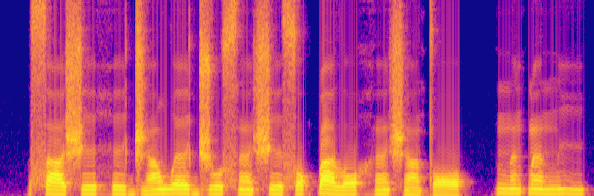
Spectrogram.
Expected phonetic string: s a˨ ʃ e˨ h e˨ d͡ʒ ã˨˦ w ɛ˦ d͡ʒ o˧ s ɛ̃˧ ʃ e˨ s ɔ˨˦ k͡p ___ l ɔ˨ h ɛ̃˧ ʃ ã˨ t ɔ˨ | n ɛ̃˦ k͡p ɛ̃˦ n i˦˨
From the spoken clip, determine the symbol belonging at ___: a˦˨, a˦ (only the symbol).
a˦˨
